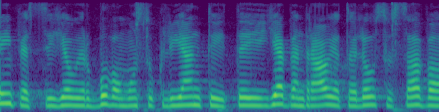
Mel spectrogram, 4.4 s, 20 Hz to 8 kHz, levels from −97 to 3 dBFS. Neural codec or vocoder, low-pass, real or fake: none; 7.2 kHz; real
